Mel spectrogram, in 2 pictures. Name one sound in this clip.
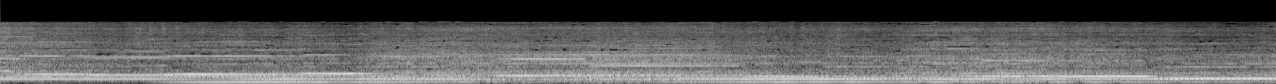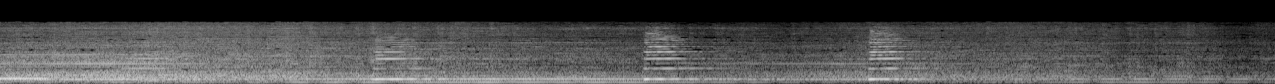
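A clarinet plays a slow, sustained melody in a reverberant room.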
